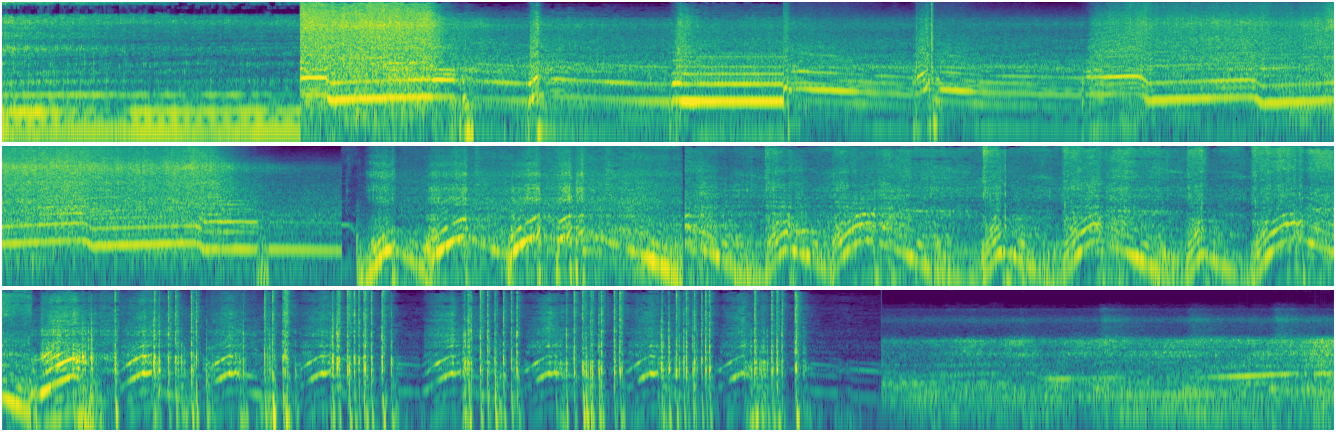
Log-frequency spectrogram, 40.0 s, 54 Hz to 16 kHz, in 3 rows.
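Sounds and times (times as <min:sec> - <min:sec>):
car engine revving: 0:00.0 - 0:39.9
exhaust pops and crackles: 0:24.8 - 0:34.9.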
